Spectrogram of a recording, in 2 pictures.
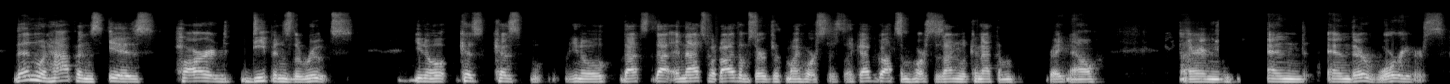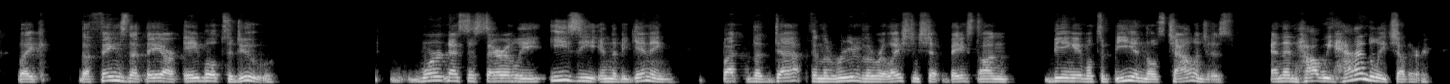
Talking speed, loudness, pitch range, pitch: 165 wpm, -17 LUFS, 130-155 Hz, 140 Hz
